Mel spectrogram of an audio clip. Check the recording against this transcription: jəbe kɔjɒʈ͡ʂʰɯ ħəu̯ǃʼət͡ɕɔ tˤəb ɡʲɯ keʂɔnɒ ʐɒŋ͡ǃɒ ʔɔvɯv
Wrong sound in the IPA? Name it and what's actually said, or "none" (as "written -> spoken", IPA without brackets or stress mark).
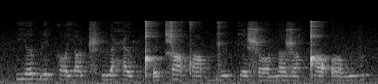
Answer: none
